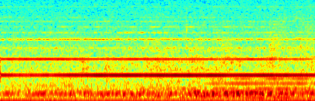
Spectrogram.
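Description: Film soundtrack playing from a television: a single high note held steady in pitch, with lower notes joining about halfway, over a faint low mains hum.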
